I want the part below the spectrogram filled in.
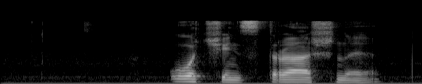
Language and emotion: Russian, sad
